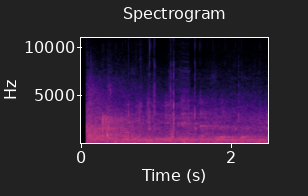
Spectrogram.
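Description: Steady murmur of an arena audience with scattered voices.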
